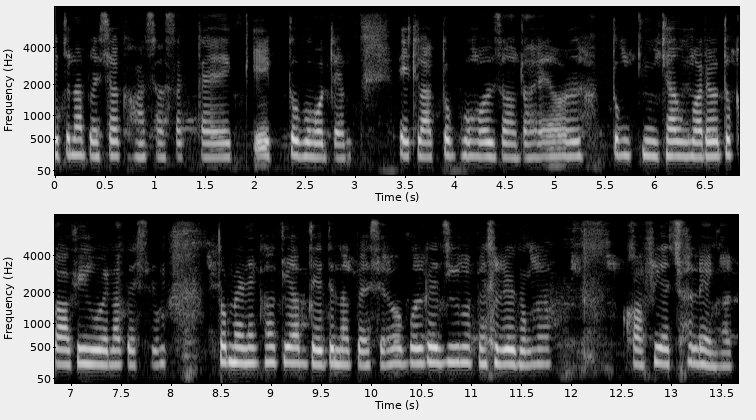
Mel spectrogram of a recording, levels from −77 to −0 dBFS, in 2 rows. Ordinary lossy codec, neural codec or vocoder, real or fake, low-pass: none; codec, 44.1 kHz, 3.4 kbps, Pupu-Codec; fake; 7.2 kHz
